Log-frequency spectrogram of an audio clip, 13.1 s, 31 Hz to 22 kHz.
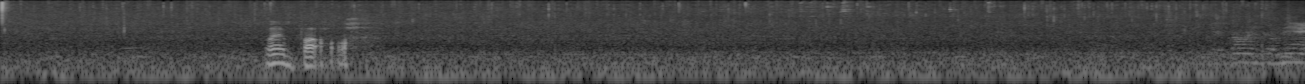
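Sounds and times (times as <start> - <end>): steady outdoor hiss: 0.0 - 13.0.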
